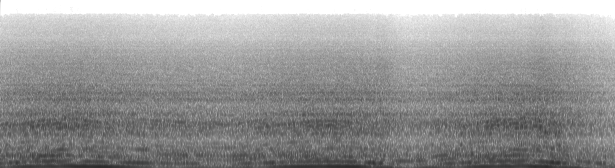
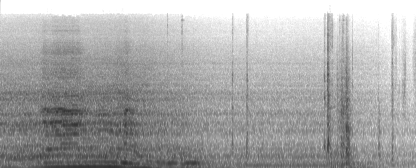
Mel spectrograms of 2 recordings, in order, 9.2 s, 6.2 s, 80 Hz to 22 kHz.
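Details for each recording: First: 1997 Acura Integra GSR with aftermarket intake, after header flange gasket replaced and welded: clean rev rising and falling smoothly past 3,000–3,500 rpm with no rattle; normal revving, rattle fixed. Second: 1997 Acura Integra GSR: buzzy metallic rattle from about 3,000 to 3,500 rpm while revving, from the catalytic converter-to-header pipe joint; fixed with new flange gasket and welding.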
